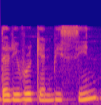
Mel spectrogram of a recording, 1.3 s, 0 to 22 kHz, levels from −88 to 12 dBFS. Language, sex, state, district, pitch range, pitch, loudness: English, female, Assam, Kamrup Metropolitan, 210-230 Hz, 225 Hz, -16 LUFS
